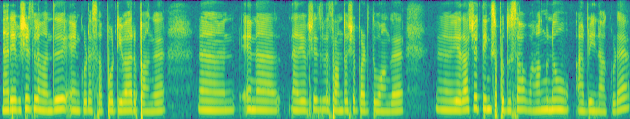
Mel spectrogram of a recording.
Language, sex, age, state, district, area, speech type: Tamil, female, 30-45, Tamil Nadu, Viluppuram, rural, spontaneous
